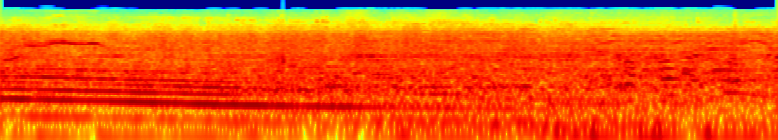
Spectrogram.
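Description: A propeller plane's engine drones overhead, dropping in pitch as it passes.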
